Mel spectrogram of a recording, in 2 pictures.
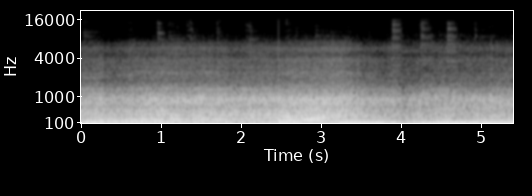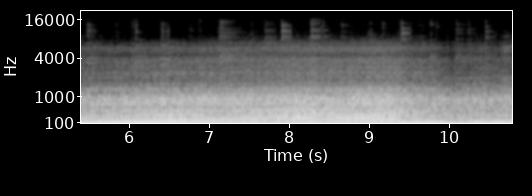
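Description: Freshly rebuilt 1600cc air-cooled flat-four of a 1979 VW Super Beetle pulling under acceleration on a test drive, heard from inside the cabin. The engine note climbs, drops about four seconds in as at an upshift, climbs again through the next gear and falls near the end.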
